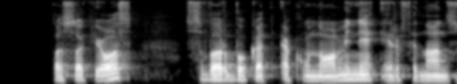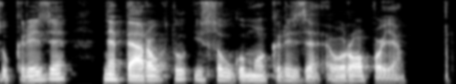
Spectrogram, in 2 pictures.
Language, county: Lithuanian, Kaunas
